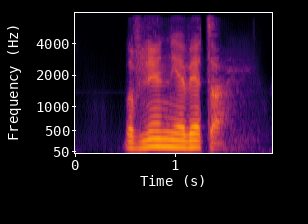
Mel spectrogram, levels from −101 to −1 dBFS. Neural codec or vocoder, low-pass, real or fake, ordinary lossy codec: codec, 16 kHz, 0.5 kbps, X-Codec, HuBERT features, trained on LibriSpeech; 7.2 kHz; fake; none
